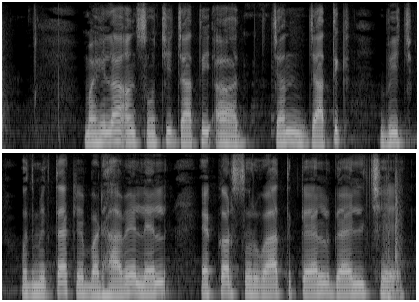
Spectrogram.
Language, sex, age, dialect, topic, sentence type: Maithili, male, 25-30, Eastern / Thethi, banking, statement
